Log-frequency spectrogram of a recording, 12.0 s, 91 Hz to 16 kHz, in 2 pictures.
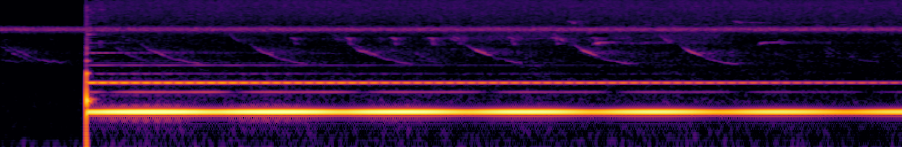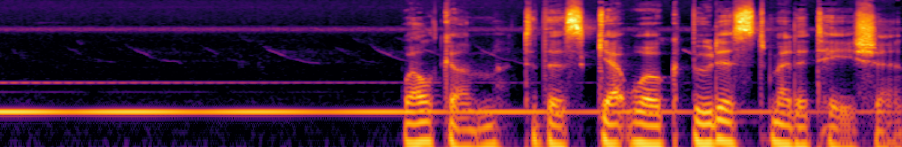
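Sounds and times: singing bowl ringing: 0:00.6 - 0:11.5.

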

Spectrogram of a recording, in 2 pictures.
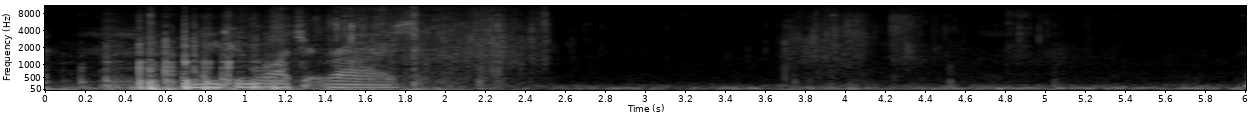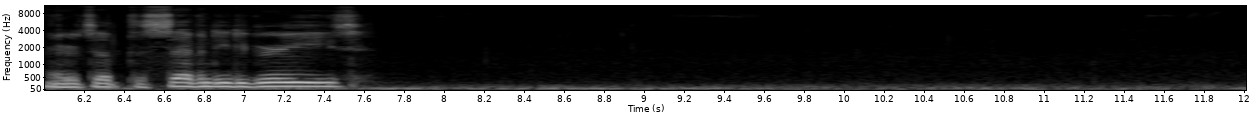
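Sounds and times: soft crackles: 0:00.8 - 0:05.5
dry leaves rustling: 0:00.9 - 0:02.9, 0:03.5 - 0:05.4
steady low rumble: 0:00.9 - 0:12.0.

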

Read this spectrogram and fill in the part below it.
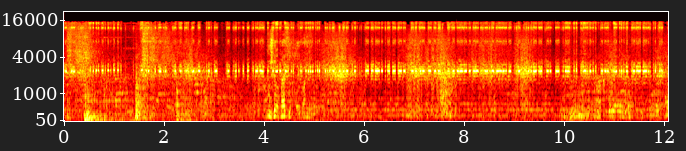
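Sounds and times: welding machine high-pitched whine: 0:00.0 - 0:12.0.

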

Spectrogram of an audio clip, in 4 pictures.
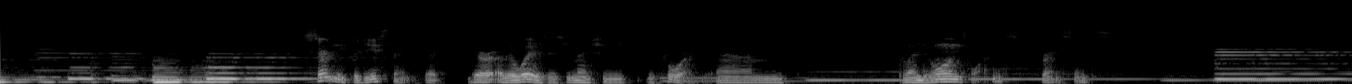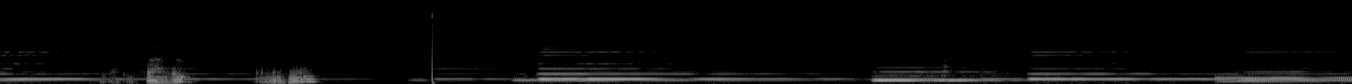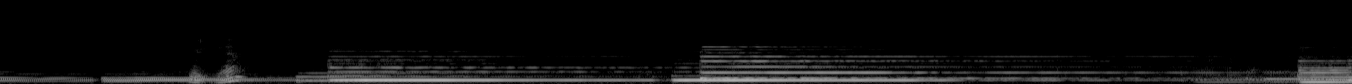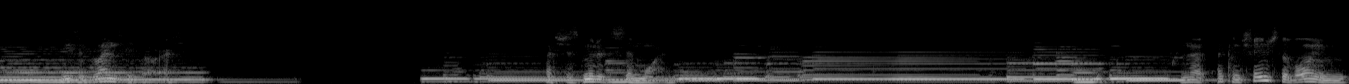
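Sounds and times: electric guitar strummed chords: 0:00.0 - 0:03.6, 0:06.5 - 0:16.9, 0:17.6 - 0:43.6, 0:44.8 - 0:54.0.

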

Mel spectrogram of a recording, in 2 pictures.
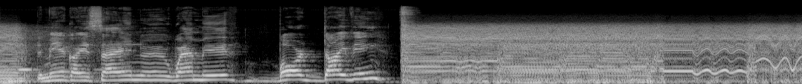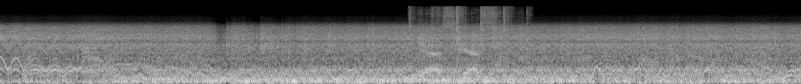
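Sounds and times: distorted electric guitar with tremolo bar: 0:00.0 - 0:00.8, 0:04.0 - 0:16.0.

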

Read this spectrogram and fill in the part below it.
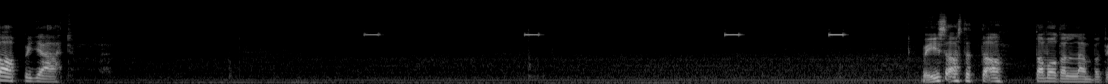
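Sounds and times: compressor humming: 0:00.8 - 0:10.6
short high beeps: 0:05.2 - 0:05.5.

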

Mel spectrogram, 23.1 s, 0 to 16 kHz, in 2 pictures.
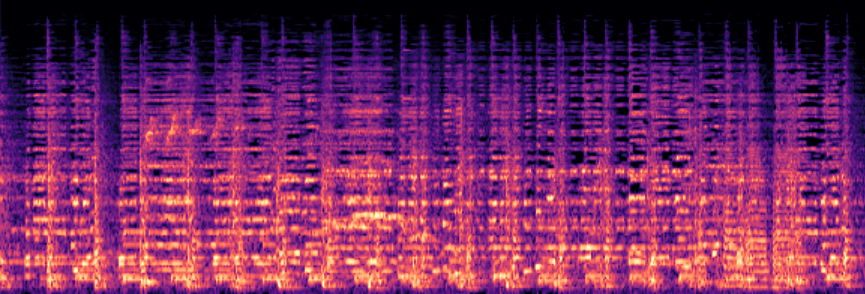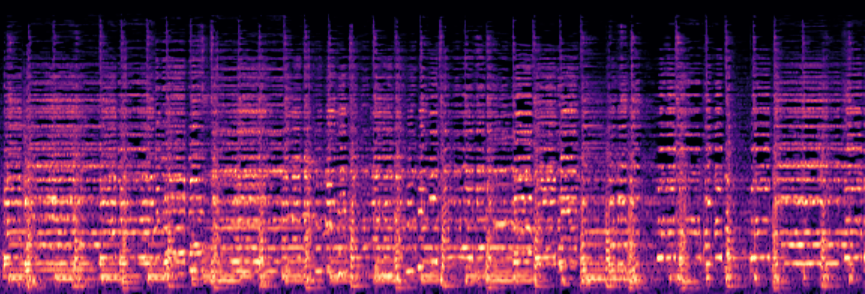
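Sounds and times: folk band playing dance tune: 0:00.0 - 0:23.0.

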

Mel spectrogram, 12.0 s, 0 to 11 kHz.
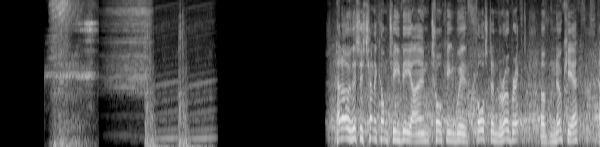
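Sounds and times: synthesized drone: 0:01.0 - 0:04.4.

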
